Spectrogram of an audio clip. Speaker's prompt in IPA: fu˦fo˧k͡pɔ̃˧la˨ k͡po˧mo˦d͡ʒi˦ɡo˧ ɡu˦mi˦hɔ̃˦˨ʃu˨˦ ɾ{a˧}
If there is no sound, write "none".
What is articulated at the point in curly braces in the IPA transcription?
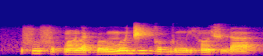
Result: a˦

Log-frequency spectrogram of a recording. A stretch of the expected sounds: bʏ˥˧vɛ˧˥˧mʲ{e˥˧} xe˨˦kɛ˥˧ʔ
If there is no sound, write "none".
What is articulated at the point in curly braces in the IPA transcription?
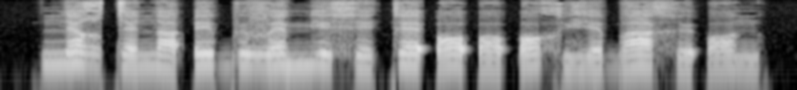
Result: e˥˧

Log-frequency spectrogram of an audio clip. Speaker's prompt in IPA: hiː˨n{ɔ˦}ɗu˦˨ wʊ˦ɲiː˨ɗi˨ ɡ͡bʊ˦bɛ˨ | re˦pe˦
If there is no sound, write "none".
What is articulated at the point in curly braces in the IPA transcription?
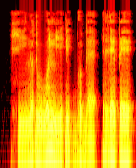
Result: ʊ˦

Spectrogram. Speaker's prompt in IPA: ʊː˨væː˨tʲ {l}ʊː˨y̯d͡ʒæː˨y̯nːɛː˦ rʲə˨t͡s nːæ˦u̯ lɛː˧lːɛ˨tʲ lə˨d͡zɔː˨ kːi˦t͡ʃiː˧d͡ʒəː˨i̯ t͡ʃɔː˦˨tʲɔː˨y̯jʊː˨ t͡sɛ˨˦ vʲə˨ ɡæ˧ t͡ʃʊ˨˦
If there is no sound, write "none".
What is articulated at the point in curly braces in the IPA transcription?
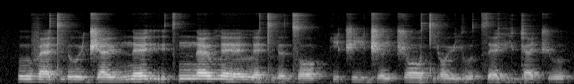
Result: l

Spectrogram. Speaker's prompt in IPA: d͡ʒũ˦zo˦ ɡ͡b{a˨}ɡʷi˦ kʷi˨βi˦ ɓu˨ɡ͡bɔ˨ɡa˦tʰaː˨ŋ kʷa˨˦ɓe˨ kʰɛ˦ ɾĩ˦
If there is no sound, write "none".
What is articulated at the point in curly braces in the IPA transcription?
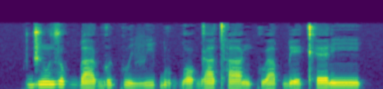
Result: a˨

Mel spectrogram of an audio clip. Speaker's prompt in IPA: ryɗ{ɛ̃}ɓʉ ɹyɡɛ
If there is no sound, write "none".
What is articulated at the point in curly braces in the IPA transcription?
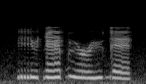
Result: ɛ̃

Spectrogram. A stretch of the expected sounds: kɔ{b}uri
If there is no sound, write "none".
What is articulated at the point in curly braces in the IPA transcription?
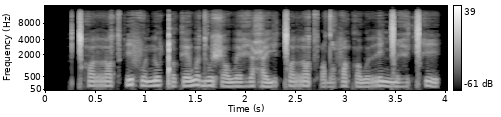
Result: w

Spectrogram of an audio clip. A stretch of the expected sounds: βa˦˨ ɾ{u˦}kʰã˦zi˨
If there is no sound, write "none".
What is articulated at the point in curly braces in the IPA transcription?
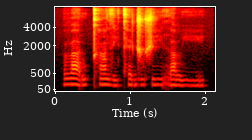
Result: u˦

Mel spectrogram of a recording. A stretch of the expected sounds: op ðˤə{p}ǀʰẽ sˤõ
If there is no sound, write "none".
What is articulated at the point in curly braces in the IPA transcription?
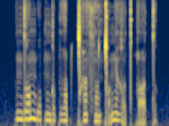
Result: p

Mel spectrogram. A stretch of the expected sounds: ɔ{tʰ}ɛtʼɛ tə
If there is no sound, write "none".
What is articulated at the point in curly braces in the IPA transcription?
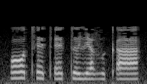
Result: tʰ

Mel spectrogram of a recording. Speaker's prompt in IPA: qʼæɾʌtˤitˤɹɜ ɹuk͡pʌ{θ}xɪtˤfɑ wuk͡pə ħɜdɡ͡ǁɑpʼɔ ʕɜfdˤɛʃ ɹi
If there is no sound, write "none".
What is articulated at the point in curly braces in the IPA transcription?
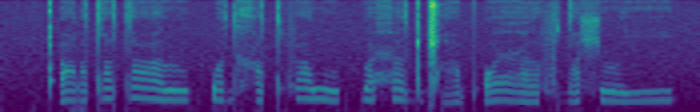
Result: d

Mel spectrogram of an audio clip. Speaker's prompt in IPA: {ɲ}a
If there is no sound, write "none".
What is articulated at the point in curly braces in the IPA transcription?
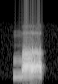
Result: m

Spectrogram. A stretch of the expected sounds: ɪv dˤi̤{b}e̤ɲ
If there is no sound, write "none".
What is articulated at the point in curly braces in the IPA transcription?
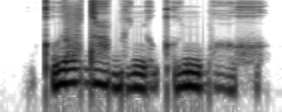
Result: b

